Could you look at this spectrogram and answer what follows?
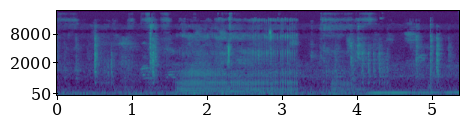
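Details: Sleeping cat with its tongue hanging out, making low, buzzy breaths with a rattling edge among background noise; snoring.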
